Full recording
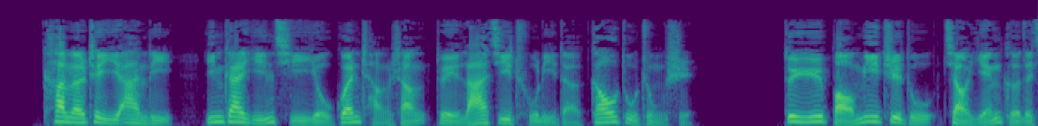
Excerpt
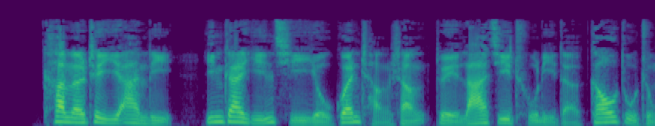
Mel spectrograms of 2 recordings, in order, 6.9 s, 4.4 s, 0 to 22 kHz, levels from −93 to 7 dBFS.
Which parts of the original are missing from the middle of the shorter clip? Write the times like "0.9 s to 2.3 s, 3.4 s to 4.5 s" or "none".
none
